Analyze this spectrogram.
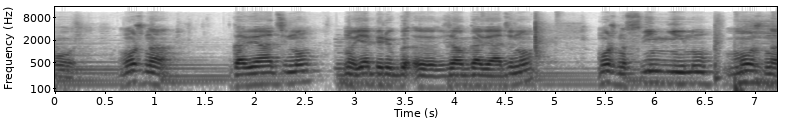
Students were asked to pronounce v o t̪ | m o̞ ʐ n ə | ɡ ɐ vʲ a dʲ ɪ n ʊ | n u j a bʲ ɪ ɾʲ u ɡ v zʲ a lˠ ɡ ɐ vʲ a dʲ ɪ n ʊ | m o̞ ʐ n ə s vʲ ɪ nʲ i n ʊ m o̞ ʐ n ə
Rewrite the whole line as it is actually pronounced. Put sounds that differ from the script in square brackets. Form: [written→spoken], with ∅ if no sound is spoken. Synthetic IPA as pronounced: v o t̪ | m o̞ ʐ n ə | ɡ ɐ vʲ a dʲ ɪ n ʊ | n u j a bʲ ɪ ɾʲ u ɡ v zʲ a lˠ ɡ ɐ vʲ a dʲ ɪ n ʊ | m o̞ ʐ n ə s vʲ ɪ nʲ i n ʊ m o̞ ʐ n ə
